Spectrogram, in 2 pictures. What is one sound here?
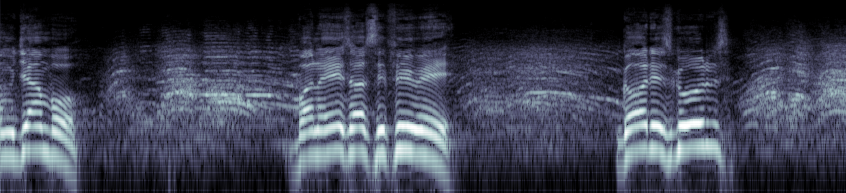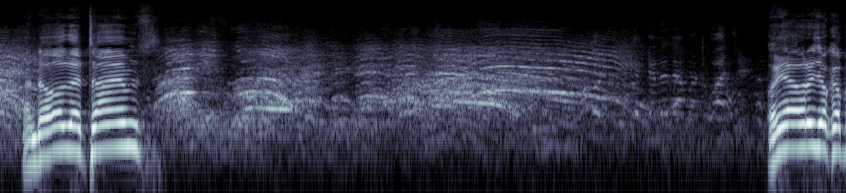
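A crowd murmurs and calls out in response.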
